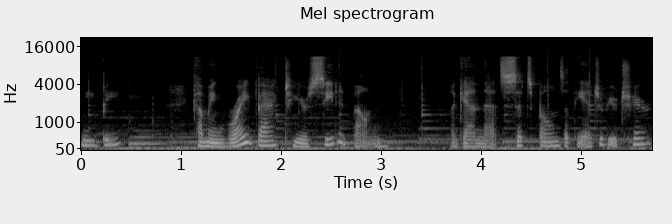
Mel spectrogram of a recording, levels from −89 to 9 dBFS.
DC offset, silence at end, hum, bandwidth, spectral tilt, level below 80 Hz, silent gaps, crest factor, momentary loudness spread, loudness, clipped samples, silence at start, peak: under 0.1%; 0 s; none; 11.5 kHz; -5.5 dB/octave; -50 dBFS; none; 18 dB; 15 LU; -35 LUFS; under 0.1%; 0 s; -18 dBFS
